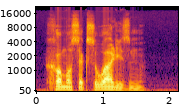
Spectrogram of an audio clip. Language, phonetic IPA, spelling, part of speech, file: Polish, [ˌxɔ̃mɔsɛksuˈʷalʲism̥], homoseksualizm, noun, Pl-homoseksualizm.ogg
